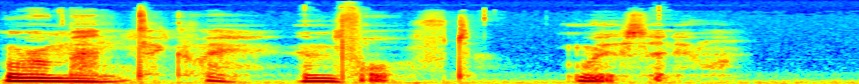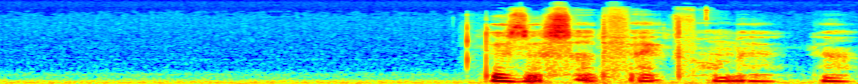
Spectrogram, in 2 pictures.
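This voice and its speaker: A man playing a lonely, gentle old vampire, murmuring haltingly and breathily in an intimate ASMR roleplay. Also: a little high, fairly even intonation, no room sound, full character voice. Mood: shy, wistful. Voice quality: breathy, whispery.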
